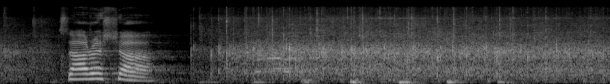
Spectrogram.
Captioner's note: audience applauding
